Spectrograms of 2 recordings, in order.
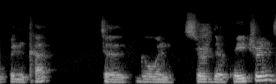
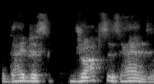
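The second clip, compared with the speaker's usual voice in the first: ordinary talk, nothing marked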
